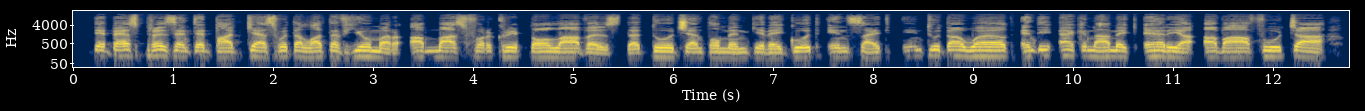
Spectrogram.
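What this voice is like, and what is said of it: Poor put-on Austrian accent. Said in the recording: “That was the worst Austrian accent ever. But it was kind of Arnoldish”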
